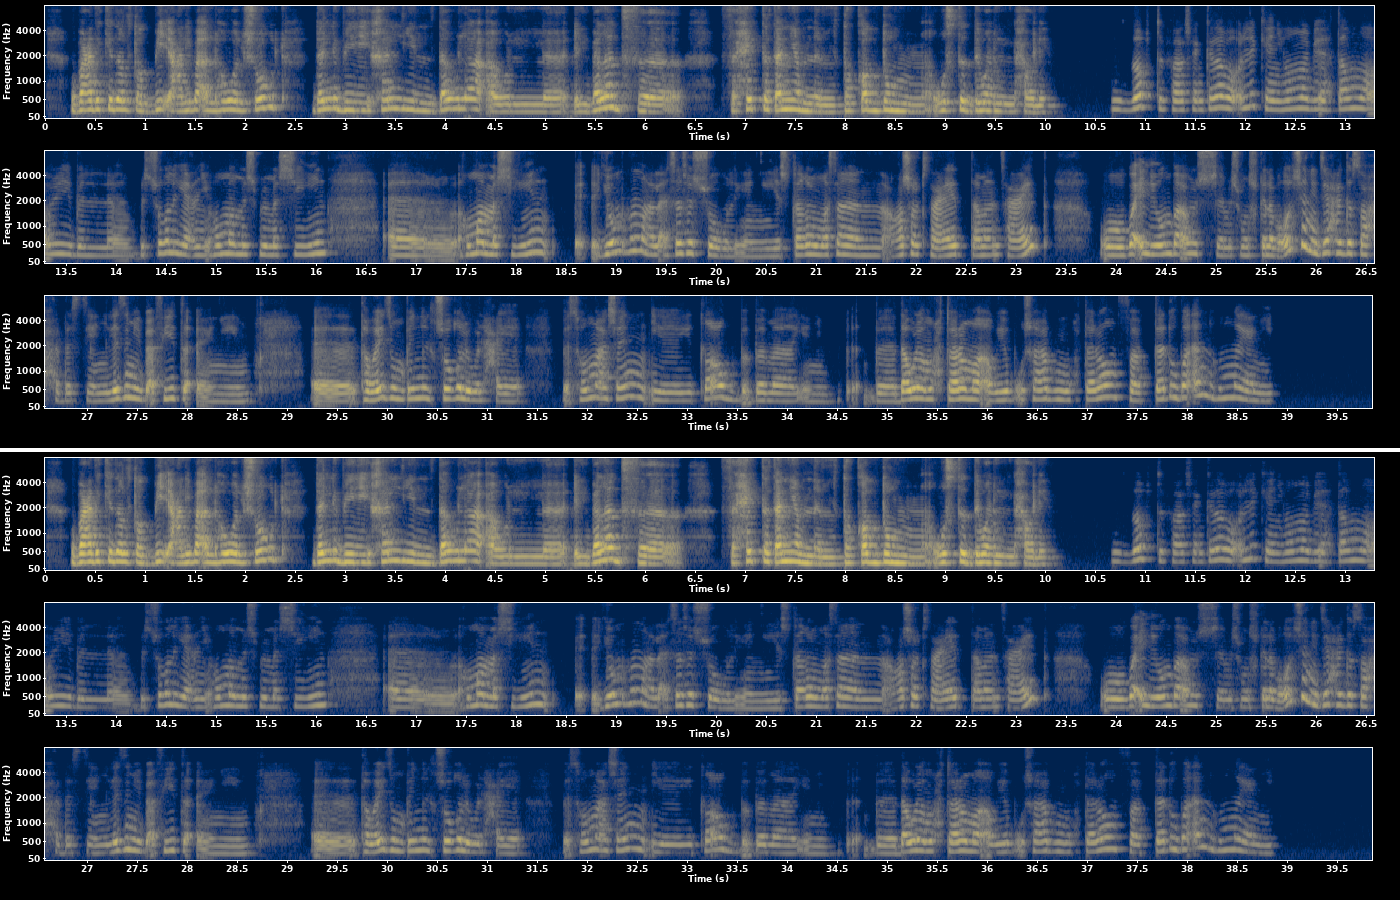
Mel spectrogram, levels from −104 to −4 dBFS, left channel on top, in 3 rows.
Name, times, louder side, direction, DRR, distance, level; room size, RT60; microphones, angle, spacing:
voice 1, 0.3-6.4 6.8-10.1, right 3 dB, 30° right, 0.5 m, -28 dB
voice 2, 10.7-31.4 31.8-38.8, left 5 dB, 85° left, 0.5 m, -37 dB
2.3 x 2.2 x 2.5 m
head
